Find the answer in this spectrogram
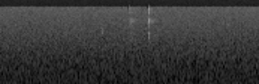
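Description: Near silence with a faint computer mouse click: two quick ticks close together about a second in.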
